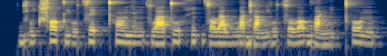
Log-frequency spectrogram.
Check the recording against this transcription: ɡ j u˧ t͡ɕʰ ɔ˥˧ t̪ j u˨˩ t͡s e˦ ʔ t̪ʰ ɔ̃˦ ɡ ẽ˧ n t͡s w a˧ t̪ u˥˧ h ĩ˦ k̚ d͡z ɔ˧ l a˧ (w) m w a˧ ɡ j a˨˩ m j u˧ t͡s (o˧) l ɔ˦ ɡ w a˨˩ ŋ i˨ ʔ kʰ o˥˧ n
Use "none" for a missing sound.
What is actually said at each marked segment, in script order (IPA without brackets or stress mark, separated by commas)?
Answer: w, o˧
